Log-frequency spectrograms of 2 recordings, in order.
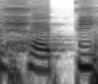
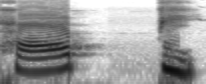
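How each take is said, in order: First: Said in the usual way. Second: Happy split in two, hap, pee; syllable by syllable. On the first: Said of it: "has two syllables". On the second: Shown as a demonstration. Teacher reading the two-syllable example, happy broken in halves. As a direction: pause in the middle of happy between hap and py. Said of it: "The word happy has two syllables".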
